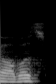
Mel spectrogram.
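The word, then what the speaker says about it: hour: तो इसमें यह जो वोवेल है इसके साथ एन आएगा या फिर नेक्स्ट है कि it took A आवर्स to reach there तो इसमें एच साइलेंट है तो हमें इसके साथ एन लगाना पड़ेगा।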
